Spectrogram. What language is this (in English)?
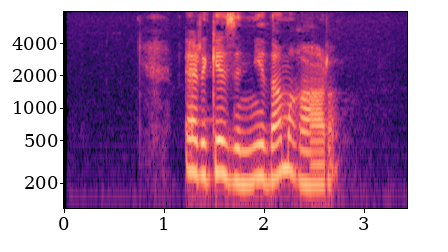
Kabyle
